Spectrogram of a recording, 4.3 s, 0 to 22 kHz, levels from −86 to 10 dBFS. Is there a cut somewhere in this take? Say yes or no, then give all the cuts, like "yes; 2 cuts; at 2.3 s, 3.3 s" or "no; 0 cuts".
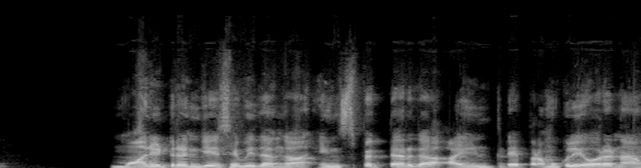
yes; 1 cut; at 3.3 s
